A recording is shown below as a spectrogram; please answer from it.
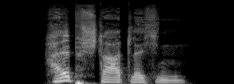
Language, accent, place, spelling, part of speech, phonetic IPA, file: German, Germany, Berlin, halbstaatlichen, adjective, [ˈhalpˌʃtaːtlɪçn̩], De-halbstaatlichen.ogg
- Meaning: inflection of halbstaatlich: 1. strong genitive masculine/neuter singular 2. weak/mixed genitive/dative all-gender singular 3. strong/weak/mixed accusative masculine singular 4. strong dative plural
